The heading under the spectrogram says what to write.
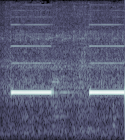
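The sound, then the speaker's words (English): A truck's reversing alarm, played as a studio sound-effect button, beeps loudly: two long steady electronic tones separated by a short pause, with a faint engine rumble underneath and no talking. “Truck backing up.”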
